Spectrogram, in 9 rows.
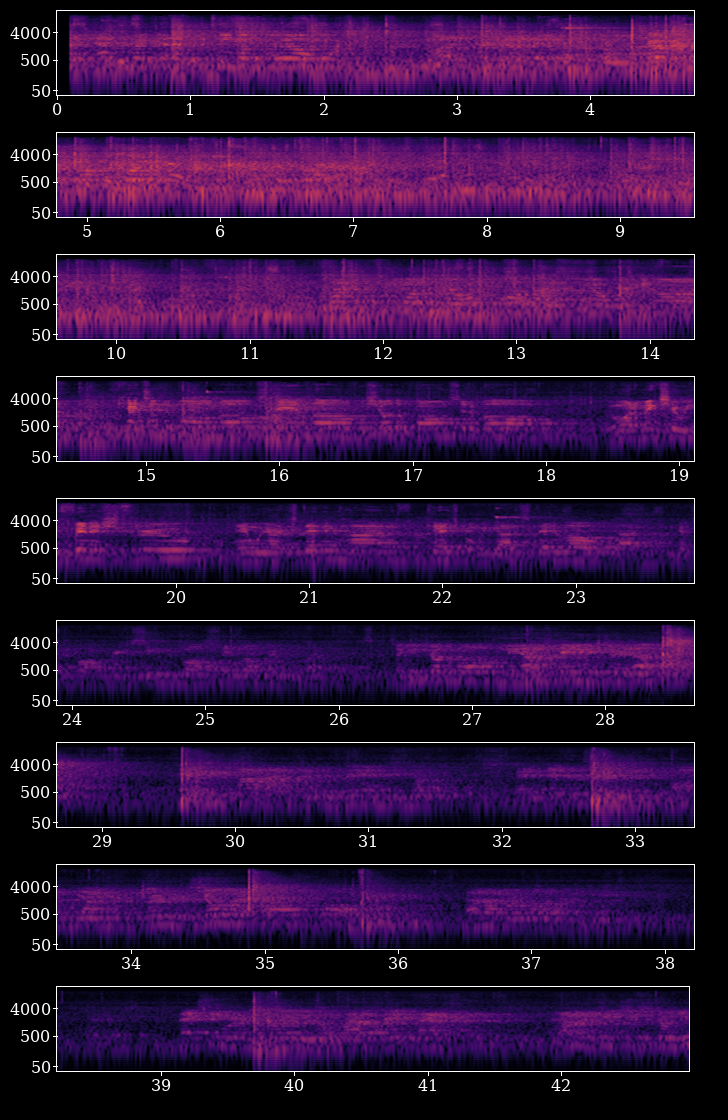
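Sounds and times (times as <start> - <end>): basketballs bouncing on wooden floor: 0.8 - 16.2, 32.6 - 33.1.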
